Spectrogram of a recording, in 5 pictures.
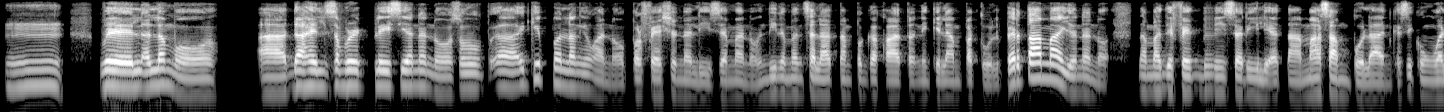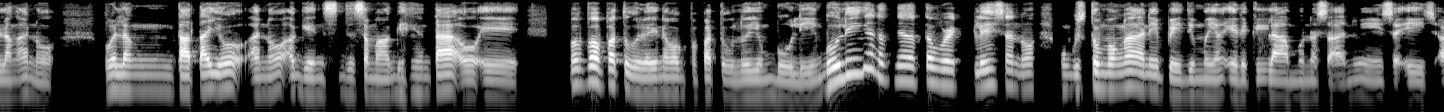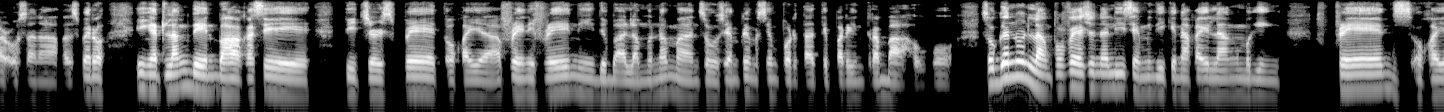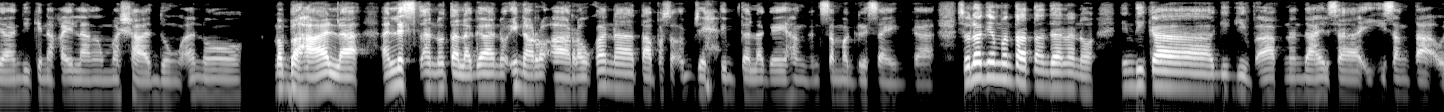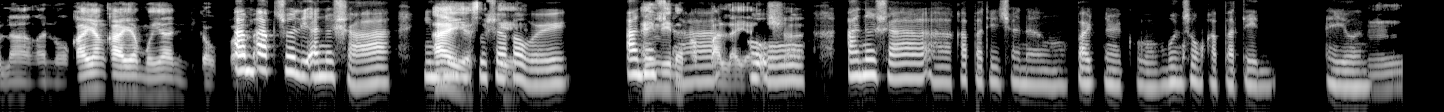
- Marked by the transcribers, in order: laughing while speaking: "ganyang"; unintelligible speech; other background noise; tapping
- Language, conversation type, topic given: Filipino, advice, Paano ko maiintindihan ang pinagkaiba ng intensyon at epekto ng puna?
